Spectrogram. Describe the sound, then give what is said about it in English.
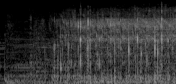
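A fizzy, aerated raspberry drink pours steadily while a dense fizz of tiny popping bubbles crackles on top, fairly quiet, with no voices. “Ooh, that's aerated raspberry goodness.”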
